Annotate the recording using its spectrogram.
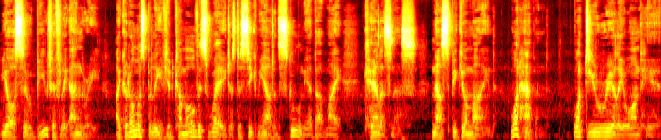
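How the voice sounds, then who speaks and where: A man's put-on character voice, fairly low in pitch, with lively intonation and a moderate pace. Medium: solo performance. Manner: nervous, rambling.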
